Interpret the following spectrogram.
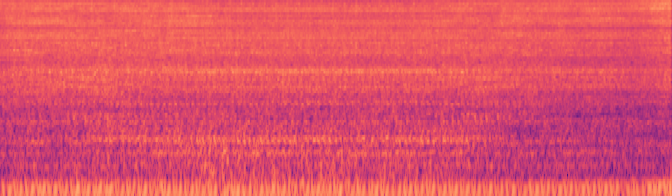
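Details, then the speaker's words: Engine previously misfiring on varnished fuel, after new plugs and wires and carb cleaner sprayed over it: steady, even drone with a solid low rumble and no stumbles; misfire is gone, though the motor mounts are very worn. "And two, misfire is gone, thank God."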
